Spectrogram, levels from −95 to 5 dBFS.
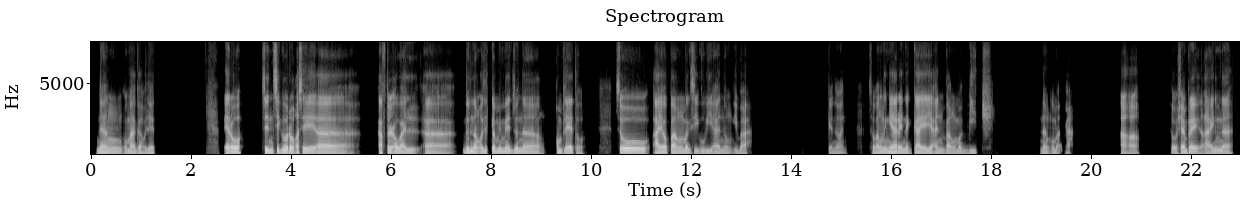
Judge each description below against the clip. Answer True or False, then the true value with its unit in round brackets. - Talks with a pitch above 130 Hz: False (105 Hz)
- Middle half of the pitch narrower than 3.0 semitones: False (3.5 semitones)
